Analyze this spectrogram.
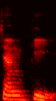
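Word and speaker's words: Caṅkī: The Jianggi, actually this one in Pali is pronounced Jianggi, it should be long.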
